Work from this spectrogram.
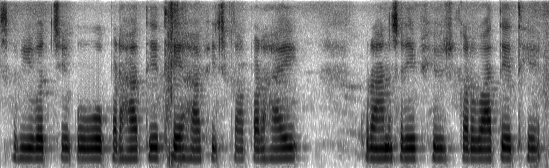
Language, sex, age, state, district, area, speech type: Urdu, female, 30-45, Bihar, Darbhanga, rural, spontaneous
